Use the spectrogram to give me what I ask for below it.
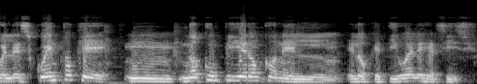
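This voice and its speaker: A man with an ordinary speaking voice talks fairly slowly at a fairly high pitch, his intonation lively. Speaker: speaker giving an online talk. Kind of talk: lecture.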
